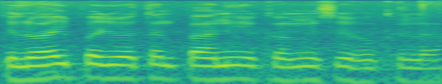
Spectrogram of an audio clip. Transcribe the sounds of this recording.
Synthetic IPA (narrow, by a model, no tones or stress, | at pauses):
kelʋaipəɾibəɾt̪ənpaniekəmiseɦokʰela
